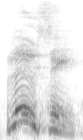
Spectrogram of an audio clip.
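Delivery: loud, high call across water; shout. Acted. Wilby shouting across the stream to Lucy. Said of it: "he shouted".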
